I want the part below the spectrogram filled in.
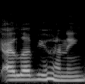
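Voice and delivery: put-on mumbling, unenthusiastic. Acting out a man mumbling to a woman who wants a kiss, imitating mumbling.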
